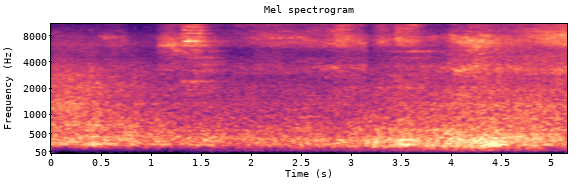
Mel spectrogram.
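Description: Mark 3 coaches of an HST train rolling slowly past into a terminus platform as it brakes, wheels on rail, with a high wheel squeal rising near the end.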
